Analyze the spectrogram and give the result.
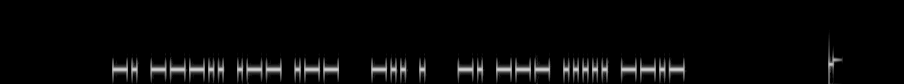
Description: Morse code, heard as a keyed tone, about 25 wpm, 700 Hz. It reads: N8WW DE NO5Q
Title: USA Callsign DE Callsign - 4 Characters - 25wpm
